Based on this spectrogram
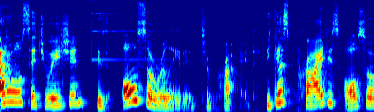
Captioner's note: bell ringing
